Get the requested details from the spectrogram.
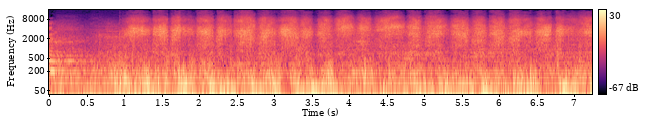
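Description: A cloth duster rubs rapidly back and forth across a chalkboard.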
